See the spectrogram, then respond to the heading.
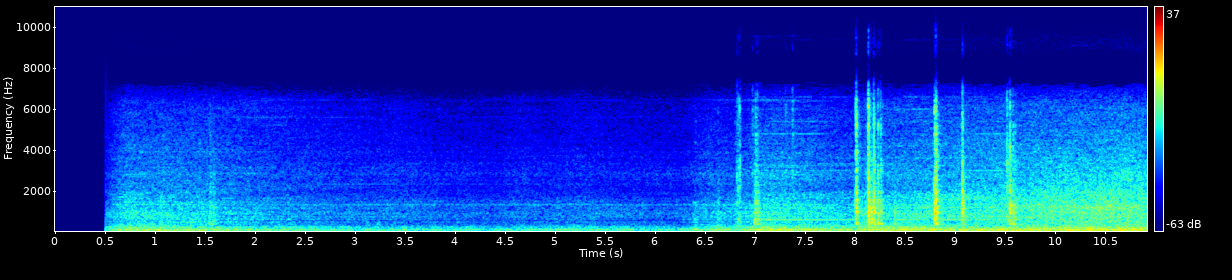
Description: Not turning the car on, just the power inside the car.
